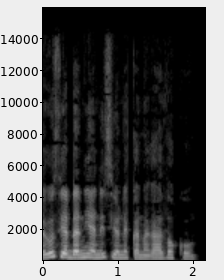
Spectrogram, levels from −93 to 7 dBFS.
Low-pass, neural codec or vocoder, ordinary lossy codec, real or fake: 14.4 kHz; none; AAC, 48 kbps; real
